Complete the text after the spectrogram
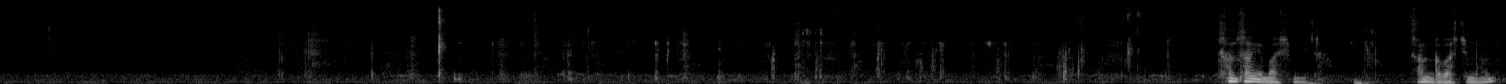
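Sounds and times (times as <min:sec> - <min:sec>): person chewing a wrap: 0:01.7 - 0:12.2, 0:13.1 - 0:14.2.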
